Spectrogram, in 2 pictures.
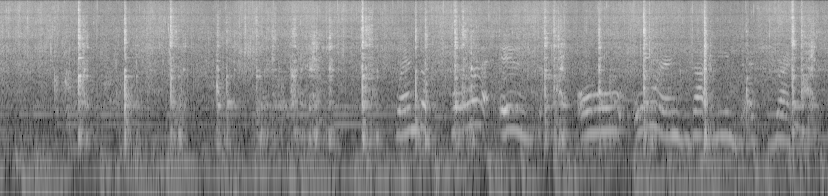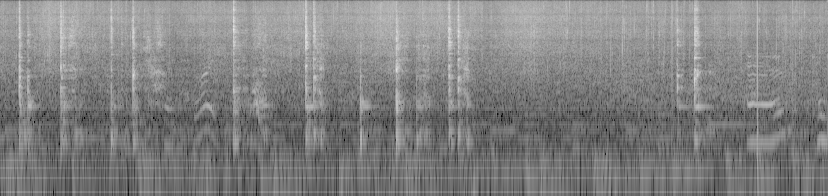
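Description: Metal spatula stirring and scraping egg, garlic and prawns in a steel wok, with frequent sharp clicks of the spatula striking the pan over a steady sizzle of the food frying in oil.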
